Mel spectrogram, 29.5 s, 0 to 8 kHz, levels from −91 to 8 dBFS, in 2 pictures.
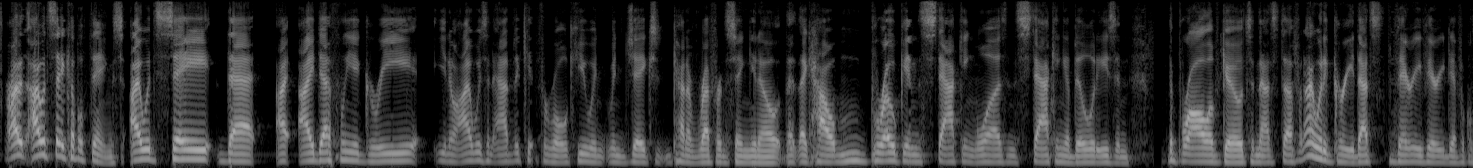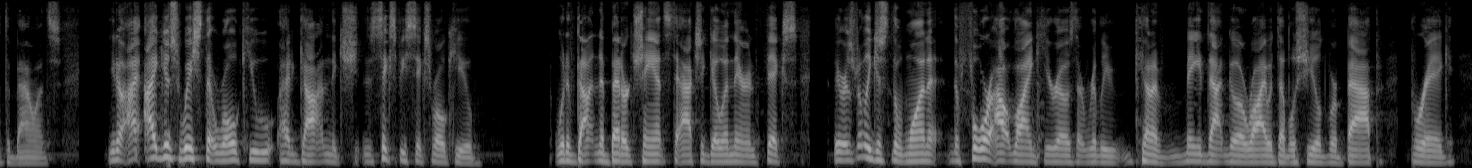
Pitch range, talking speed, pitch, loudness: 115-140 Hz, 225 wpm, 125 Hz, -33 LUFS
